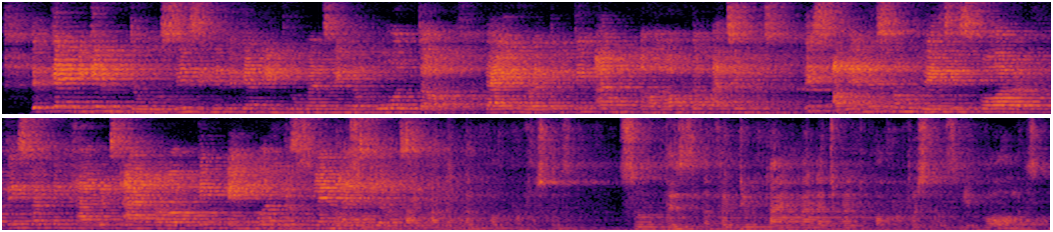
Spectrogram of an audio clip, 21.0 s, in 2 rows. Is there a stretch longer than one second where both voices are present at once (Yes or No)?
Yes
